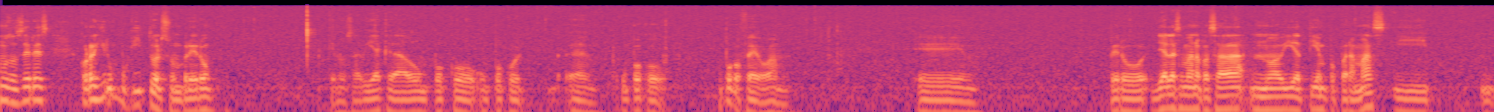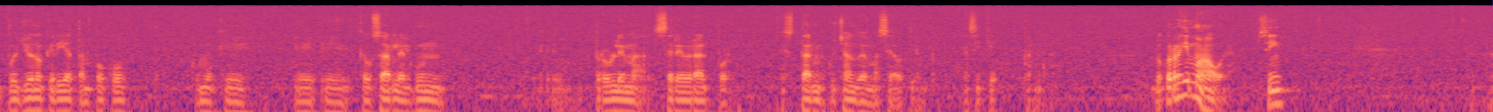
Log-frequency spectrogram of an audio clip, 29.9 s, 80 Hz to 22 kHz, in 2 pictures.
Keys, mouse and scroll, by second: 2.4 click, 4.5 click, 5.3 click, 6.6 Delete, 8.0 click, 8.3 Delete, 10.8 click, 12.2 click, 13.4 click, 14.5-16.2 drag, 16.7-18.8 drag, 20.1 click, 21.6-22.8 drag, 23.6-27.1 drag, 27.5-28.7 drag, 29.4 click.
